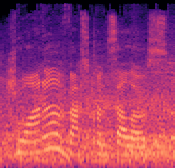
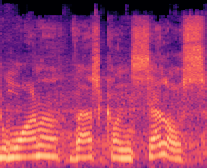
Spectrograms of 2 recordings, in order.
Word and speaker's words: Joana Vasconcelos: Pronounce the name? Joana Vasconcelos. She's Portuguese. Joana Vasconcelos.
